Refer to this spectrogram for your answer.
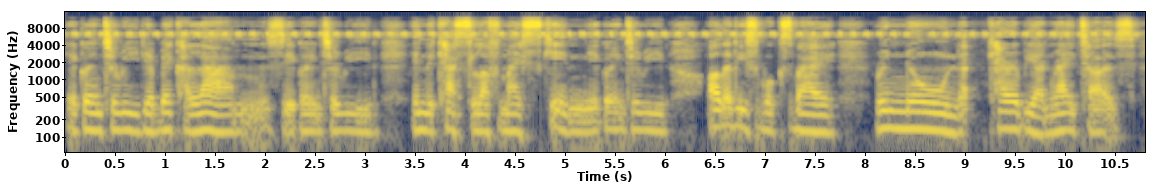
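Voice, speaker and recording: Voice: medium pitch, flat delivery, unhurried, vocal fry, darkish tone, slightly rough, rough recording. A therapist from Jamaica, telling a reflective story in a thoughtful way with frequent restarts.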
